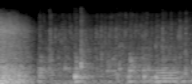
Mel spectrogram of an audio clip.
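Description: A whoosh sound effect from an edit transition, fading out in the first half second. After it there are only faint, brief kitchen noises.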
